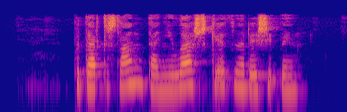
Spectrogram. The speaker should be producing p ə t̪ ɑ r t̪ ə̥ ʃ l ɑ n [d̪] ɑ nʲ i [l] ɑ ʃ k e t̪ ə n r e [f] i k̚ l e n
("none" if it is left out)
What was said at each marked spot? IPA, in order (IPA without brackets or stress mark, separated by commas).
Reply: t̪, l, ʃ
